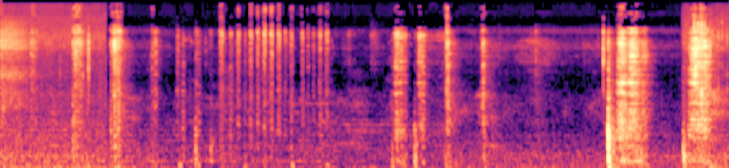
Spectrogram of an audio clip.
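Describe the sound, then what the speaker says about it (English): Knife chopping crushed garlic cloves fine on a board, a run of quick, uneven taps at moderate volume, with a couple of louder knocks near the end. "Give them a bit of a crush and then chop them up pretty fine as well."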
